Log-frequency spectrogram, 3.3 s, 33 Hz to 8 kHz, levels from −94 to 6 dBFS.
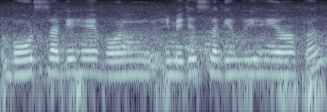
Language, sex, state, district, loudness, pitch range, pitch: Hindi, female, Maharashtra, Gondia, -16 LUFS, 205-220 Hz, 210 Hz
